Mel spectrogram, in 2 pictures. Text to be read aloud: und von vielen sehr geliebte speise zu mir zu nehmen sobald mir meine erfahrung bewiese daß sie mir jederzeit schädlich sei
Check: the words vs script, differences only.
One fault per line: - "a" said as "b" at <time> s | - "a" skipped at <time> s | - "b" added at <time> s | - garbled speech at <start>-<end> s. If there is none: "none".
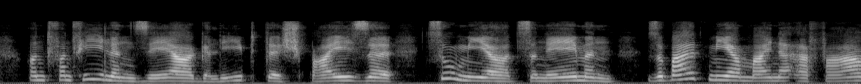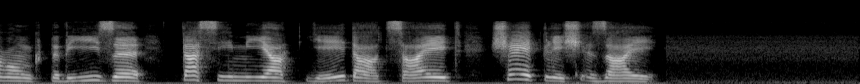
none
